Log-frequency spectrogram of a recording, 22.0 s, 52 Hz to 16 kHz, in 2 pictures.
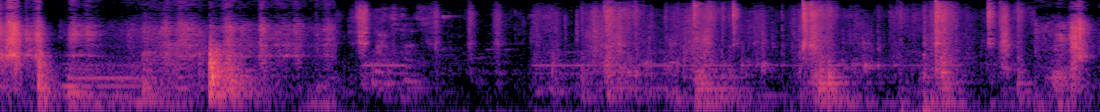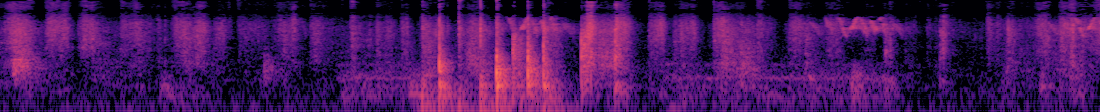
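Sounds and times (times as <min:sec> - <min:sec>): screed scraping and rubbing: 0:00.0 - 0:15.2.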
